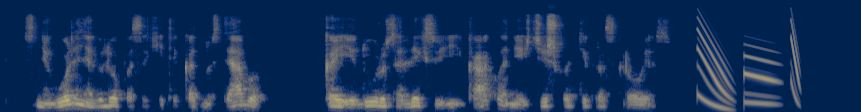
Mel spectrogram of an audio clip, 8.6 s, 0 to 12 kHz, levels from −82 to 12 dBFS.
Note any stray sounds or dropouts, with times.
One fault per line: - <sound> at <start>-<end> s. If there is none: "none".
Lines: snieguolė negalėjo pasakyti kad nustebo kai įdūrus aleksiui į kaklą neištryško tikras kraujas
- chirp at 7.0-8.0 s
